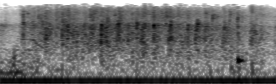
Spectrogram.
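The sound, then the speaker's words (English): Applause from a church audience, a dense, steady wash of many hands clapping that holds an even level for the whole few seconds. “Yeah, give him a hand.”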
